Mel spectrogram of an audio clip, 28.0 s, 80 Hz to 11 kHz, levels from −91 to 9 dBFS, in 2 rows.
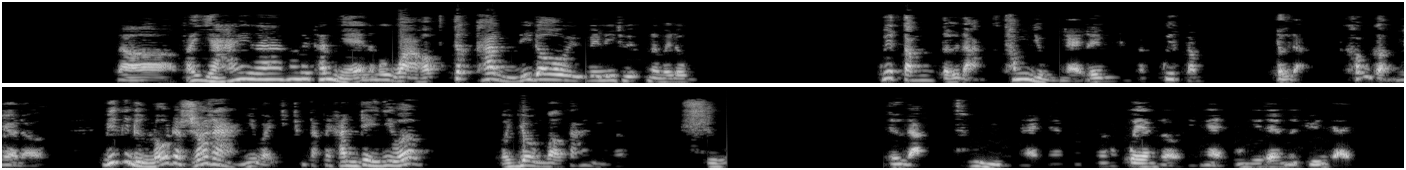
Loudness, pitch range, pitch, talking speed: -19 LUFS, 155-255 Hz, 205 Hz, 170 wpm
